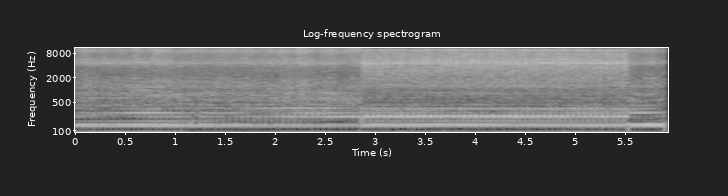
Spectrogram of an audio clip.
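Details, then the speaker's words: Gen 1 HEMI engine running on a dyno after starter adjustments: heavy rough drumming under a steady roar, with strong vibration not present in earlier tests. Excessive noise and vibration. "ah besides the start of going a noisy coming a lot of noise out of it a lot of vibration there's a lot of vibration"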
